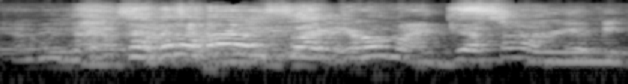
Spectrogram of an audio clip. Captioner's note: laughter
